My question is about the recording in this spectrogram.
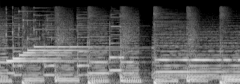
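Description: Upbeat children's background music with a steady beat. Near the start, a quick rising run of tinkling chime notes plays over it.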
